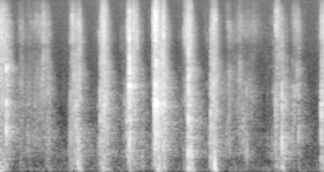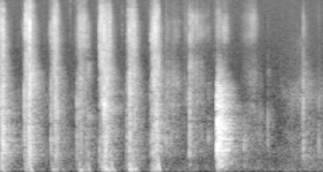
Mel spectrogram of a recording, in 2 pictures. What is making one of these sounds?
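Playing cards are shuffled with quick soft taps.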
